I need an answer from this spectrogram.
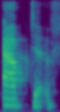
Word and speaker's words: Aaptiv: It's AAPTIV. I know that's confusing. Oh, like active, yes.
